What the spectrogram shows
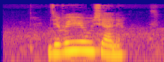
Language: Belarusian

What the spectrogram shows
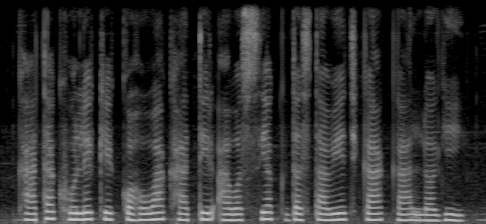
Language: Bhojpuri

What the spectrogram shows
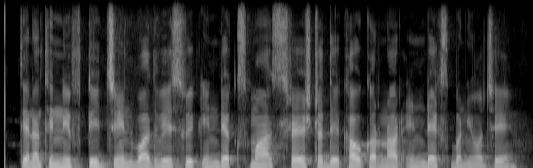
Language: Gujarati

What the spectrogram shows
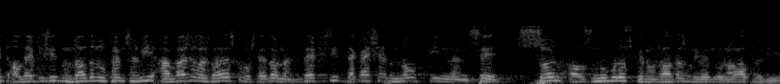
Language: Catalan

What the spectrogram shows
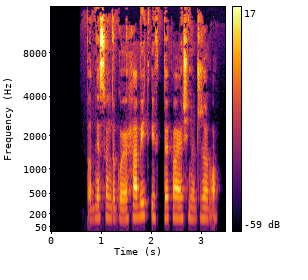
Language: Polish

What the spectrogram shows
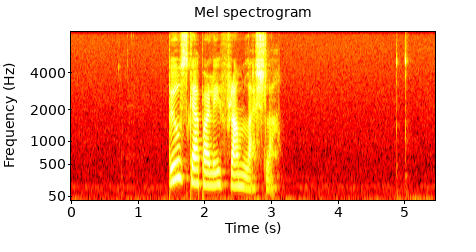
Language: Faroese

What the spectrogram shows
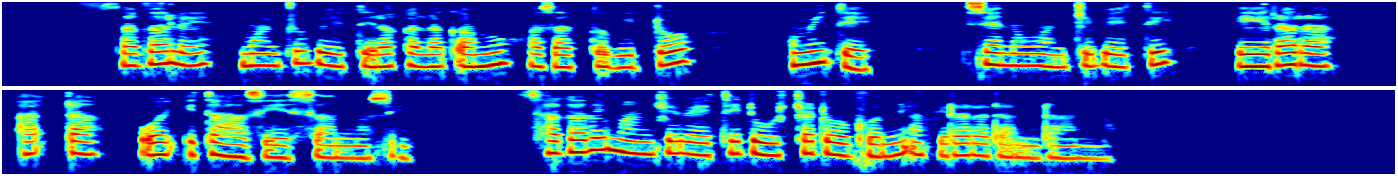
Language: Sidamo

